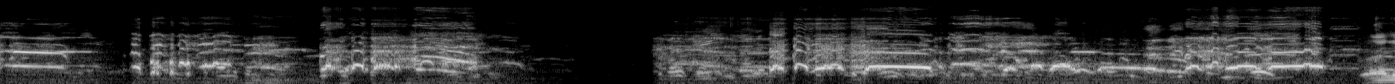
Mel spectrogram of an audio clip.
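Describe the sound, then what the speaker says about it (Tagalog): Chickens cluck and roosters crow loudly and close by, calls overlapping in busy bursts with a short quiet gap midway. "solid mga manok ni Boss Batang."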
